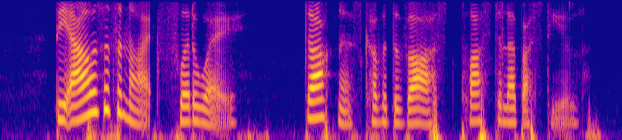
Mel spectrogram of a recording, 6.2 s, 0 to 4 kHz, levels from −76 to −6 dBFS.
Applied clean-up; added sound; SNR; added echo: neural mask model Resemble Enhance denoiser.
